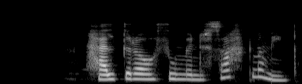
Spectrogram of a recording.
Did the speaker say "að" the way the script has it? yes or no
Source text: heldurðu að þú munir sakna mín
yes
